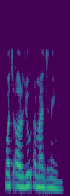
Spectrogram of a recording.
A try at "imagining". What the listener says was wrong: Dear, it's not ing, it's a n. G ko hum pronounce nahi karte. It's a silent, okay? Talking, okay, imagining, it sounds like that. Otherwise, there was quite perfect.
